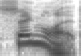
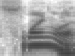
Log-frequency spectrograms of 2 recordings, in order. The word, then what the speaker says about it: singlet: And, I can't pronounce the word singlet. I'm calling it slinglet, apparently. So that sucks.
